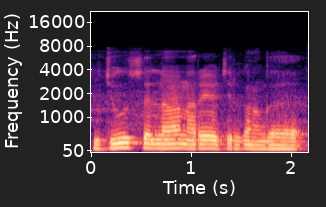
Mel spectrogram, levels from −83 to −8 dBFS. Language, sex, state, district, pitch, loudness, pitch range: Tamil, male, Tamil Nadu, Kanyakumari, 115 Hz, -14 LUFS, 110-125 Hz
